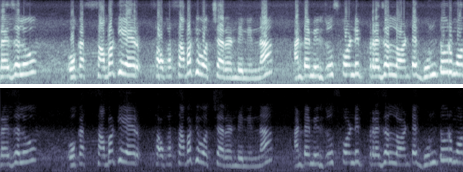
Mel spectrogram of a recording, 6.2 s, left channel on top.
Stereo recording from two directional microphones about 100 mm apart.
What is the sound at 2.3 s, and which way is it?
Speech, 20° left (ahead or behind).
